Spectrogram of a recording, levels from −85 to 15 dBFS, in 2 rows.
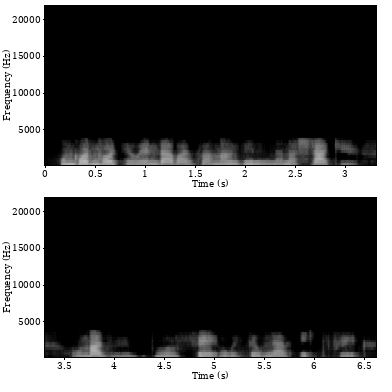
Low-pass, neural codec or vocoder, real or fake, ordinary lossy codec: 3.6 kHz; codec, 16 kHz, 0.5 kbps, X-Codec, HuBERT features, trained on LibriSpeech; fake; none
